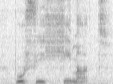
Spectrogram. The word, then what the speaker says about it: Baphomet: trump of the tarot by baphomet equals pronounced and more spanish as bufi hematt equals father of understanding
